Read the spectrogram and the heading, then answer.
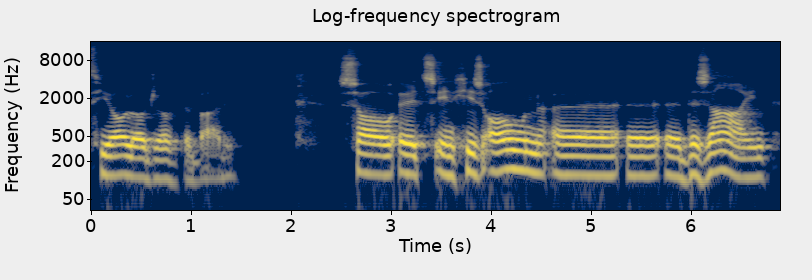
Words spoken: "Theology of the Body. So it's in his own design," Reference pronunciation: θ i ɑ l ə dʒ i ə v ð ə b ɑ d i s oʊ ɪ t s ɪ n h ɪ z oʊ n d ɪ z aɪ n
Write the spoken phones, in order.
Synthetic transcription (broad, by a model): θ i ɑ l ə dʒ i ə v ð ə b ɑ d i s oʊ ɪ t s ɪ n h ɪ z oʊ n d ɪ z aɪ n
